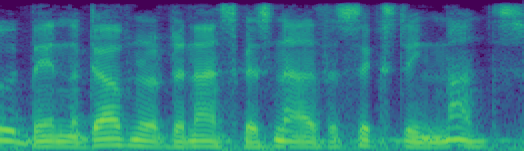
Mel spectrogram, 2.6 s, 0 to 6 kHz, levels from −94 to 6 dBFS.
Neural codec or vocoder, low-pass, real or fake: codec, 16 kHz, 1 kbps, FunCodec, trained on LibriTTS, 50 frames a second; 5.4 kHz; fake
